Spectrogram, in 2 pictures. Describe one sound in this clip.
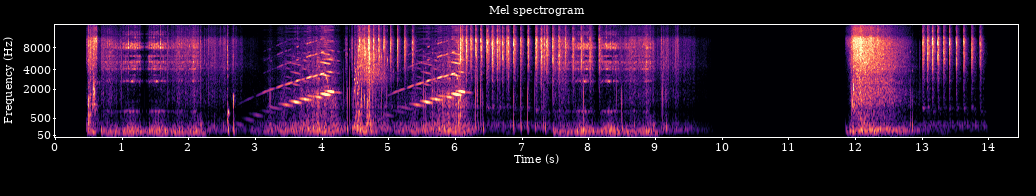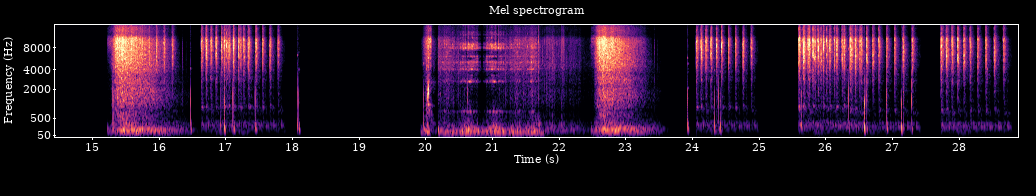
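Playful chiming and popping game effects burst in quick flurries.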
